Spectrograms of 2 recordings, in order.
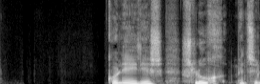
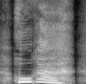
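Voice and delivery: ordinary delivery

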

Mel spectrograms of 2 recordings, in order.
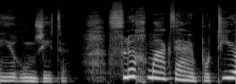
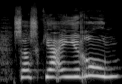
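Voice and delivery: put-on high, loud call for the children; 13 semitones higher, 6 dB louder than usual. A narrator's reading. Father searching for his twins, calling out. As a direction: call both names out down the street. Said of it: "riep hij".

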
